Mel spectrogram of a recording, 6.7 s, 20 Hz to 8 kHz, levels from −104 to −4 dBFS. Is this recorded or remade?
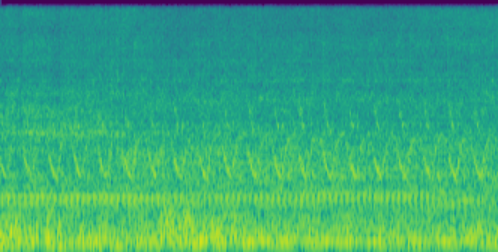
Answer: remade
